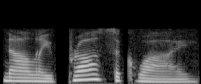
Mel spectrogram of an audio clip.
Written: nolle prosequi

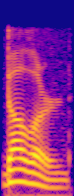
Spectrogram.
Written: dullard

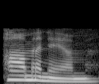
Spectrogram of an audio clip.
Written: homonym

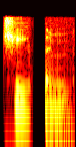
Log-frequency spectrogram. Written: cheapen

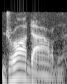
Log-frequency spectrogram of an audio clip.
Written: drawdown

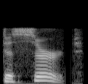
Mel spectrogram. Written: dissert

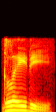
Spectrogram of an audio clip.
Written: glady

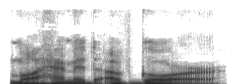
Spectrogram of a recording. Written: Mohammed of Ghor

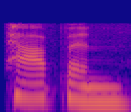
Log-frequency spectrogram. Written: happen

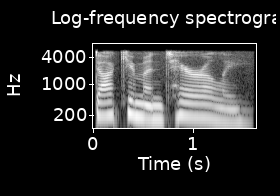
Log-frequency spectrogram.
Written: documentarily

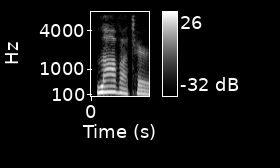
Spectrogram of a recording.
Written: lavater

